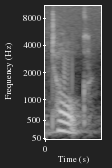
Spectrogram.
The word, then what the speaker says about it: talk: l as in talk. d as in Wednesday. ما في d. e as in clue. so silent letters one of the most problematic area for English learners, for Arabic learners of English.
